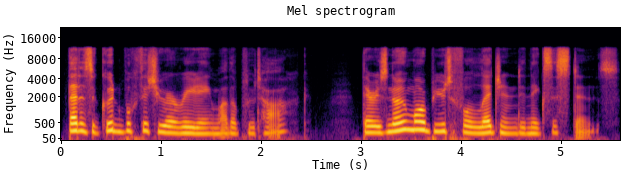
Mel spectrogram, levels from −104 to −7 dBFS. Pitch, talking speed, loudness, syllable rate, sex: 200 Hz, 205 wpm, -22 LUFS, 6.6 syllables/s, female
